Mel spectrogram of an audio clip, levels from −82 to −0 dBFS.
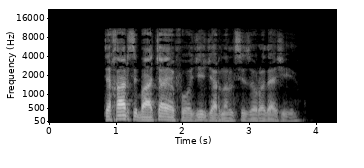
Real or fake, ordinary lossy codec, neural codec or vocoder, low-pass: real; AAC, 64 kbps; none; 10.8 kHz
